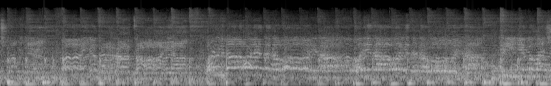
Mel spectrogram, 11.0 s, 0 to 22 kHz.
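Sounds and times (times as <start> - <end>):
choir singing: 0.0 - 11.0
instrumental accompaniment: 0.0 - 11.0.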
